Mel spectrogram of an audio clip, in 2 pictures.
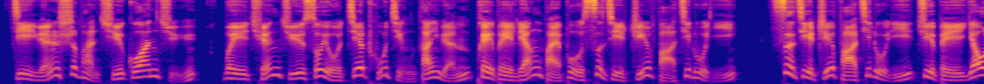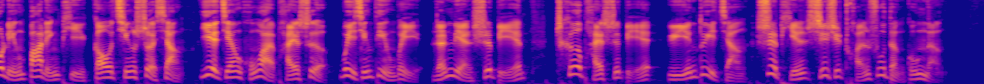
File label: male chinese voice over talent narrative; mandarin chinese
